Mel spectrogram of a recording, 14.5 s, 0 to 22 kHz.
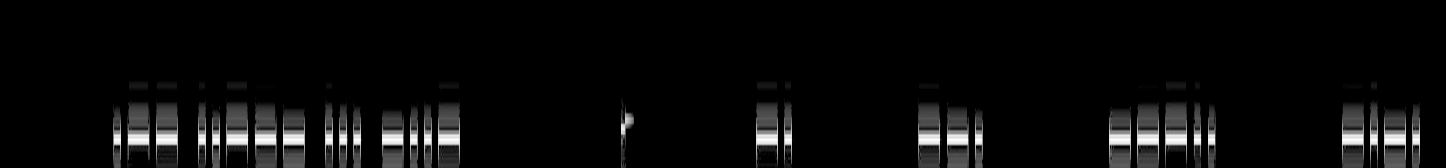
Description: Morse code, heard as a keyed tone, about 17 wpm, spaced as for 9 wpm, 700 Hz. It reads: W2SX NG8C
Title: USA Call Signs - 4 Characters - 6x Character Spacing - 17wpm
